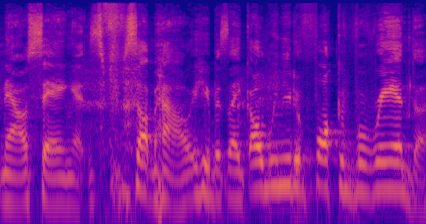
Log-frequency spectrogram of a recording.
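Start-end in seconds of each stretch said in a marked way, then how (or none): 1.9-3.2 extra dumb, dopey voice. Retelling what a husband said, imitating his dumb way of talking. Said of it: "my husband sound even dumber than I sound".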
